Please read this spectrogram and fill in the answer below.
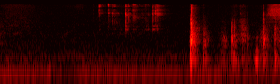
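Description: Metal enamel Disney trading pins clinking against each other as a hand picks through a pile of them, with one sharper click about one and a half seconds in.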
